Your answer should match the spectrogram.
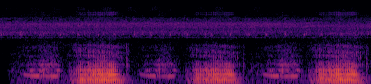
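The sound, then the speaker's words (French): Rhinoceroses bellowing: three loud, throaty grunting roars repeat in a steady rhythm, each opening with a lower moan before swelling, with no talking. “Professeur, c'est quoi ce bruit derrière vous Ce sont mes amis rhinocéros.”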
